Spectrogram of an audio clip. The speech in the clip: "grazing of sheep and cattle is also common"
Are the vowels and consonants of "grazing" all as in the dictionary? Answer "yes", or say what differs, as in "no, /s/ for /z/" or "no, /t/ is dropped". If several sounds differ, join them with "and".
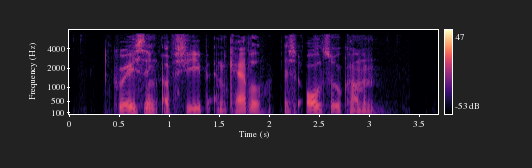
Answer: no, /s/ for /z/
